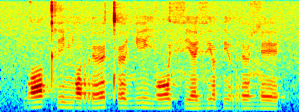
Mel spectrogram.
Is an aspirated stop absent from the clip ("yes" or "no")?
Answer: yes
